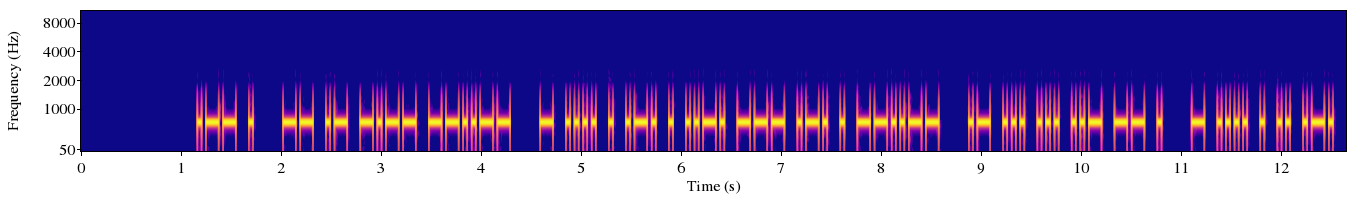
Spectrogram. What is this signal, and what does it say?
Morse code, heard as a keyed tone, about 28 wpm, 700 Hz. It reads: WE MAY, THEREFORE, ASSUME THEIR
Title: Sentences from Top 1500 Words 28wpm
